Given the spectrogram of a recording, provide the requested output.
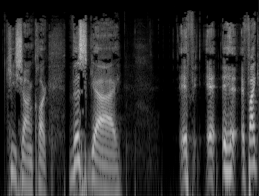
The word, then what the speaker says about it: Kizhan: It's spelled K-I-Z-H-A-N, but it's actually pronounced Keyshawn. It's Keyshawn Clark. – You think it would be Kazan. – Kazan, but it's not.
